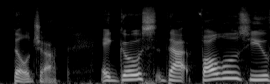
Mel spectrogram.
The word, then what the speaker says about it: Fylgja: One particular type of ghost in Norse mythology is the Fylgja, pronounced many ways, but I think in Icelandic it's Fylgja, a ghost that follows you from birth.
